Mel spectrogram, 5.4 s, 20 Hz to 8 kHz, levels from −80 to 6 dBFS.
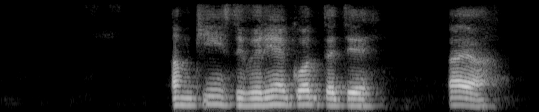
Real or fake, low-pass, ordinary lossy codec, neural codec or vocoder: fake; 7.2 kHz; Opus, 64 kbps; codec, 24 kHz, 0.5 kbps, DualCodec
